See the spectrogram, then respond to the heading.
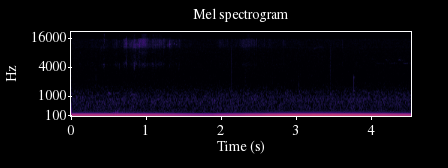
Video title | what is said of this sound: Japanese Gardens | give it one good ring and listen to it ring out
